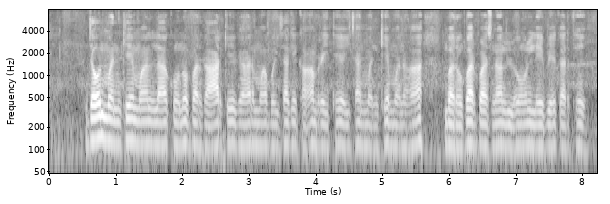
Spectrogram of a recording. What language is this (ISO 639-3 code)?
hne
